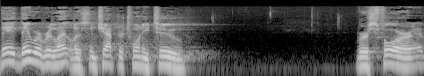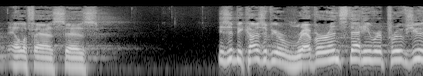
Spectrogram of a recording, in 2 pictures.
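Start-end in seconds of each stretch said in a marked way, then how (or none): 8.0-10.6 thick, mocking sarcasm. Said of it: "That's sarcasm".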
